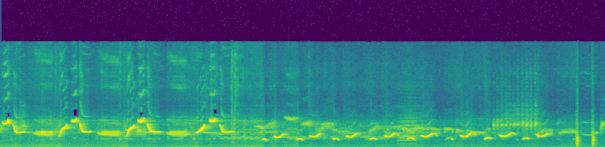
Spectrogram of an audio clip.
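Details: Caged Chinese hwamei, a tame bird newly brought home that morning, singing a varied run of loud whistled phrases: rising and falling slurred notes, then a repeated two-note motif about twice a second, ending with sharp clicks.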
